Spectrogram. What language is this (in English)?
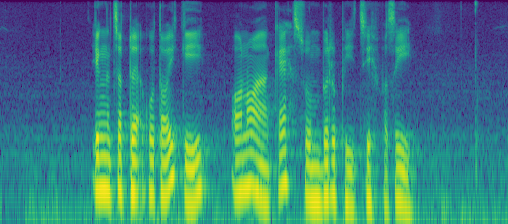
Javanese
